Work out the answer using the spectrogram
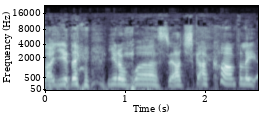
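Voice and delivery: put-on weepy, heartbroken, high, tearful distraught outburst. Retelling waking up to a partner's accusation, imitating someone crying in distress. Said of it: "and she's in tears".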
